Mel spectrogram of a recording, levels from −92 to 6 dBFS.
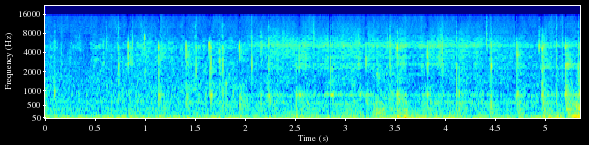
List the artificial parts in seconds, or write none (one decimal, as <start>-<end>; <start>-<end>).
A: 2.0-5.4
